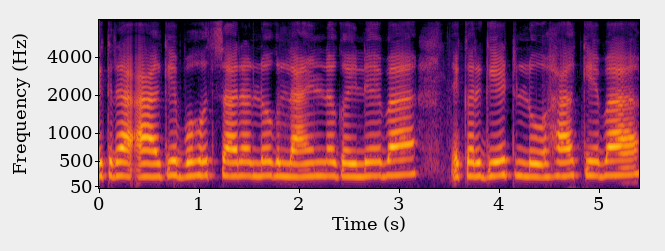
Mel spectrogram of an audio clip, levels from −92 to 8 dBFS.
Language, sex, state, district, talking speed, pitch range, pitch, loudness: Bhojpuri, female, Bihar, Muzaffarpur, 145 wpm, 235-250 Hz, 240 Hz, -15 LUFS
